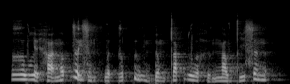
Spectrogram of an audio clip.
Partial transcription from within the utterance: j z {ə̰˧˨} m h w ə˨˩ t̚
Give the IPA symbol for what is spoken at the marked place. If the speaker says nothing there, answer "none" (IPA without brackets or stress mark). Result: ə̰˧˨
